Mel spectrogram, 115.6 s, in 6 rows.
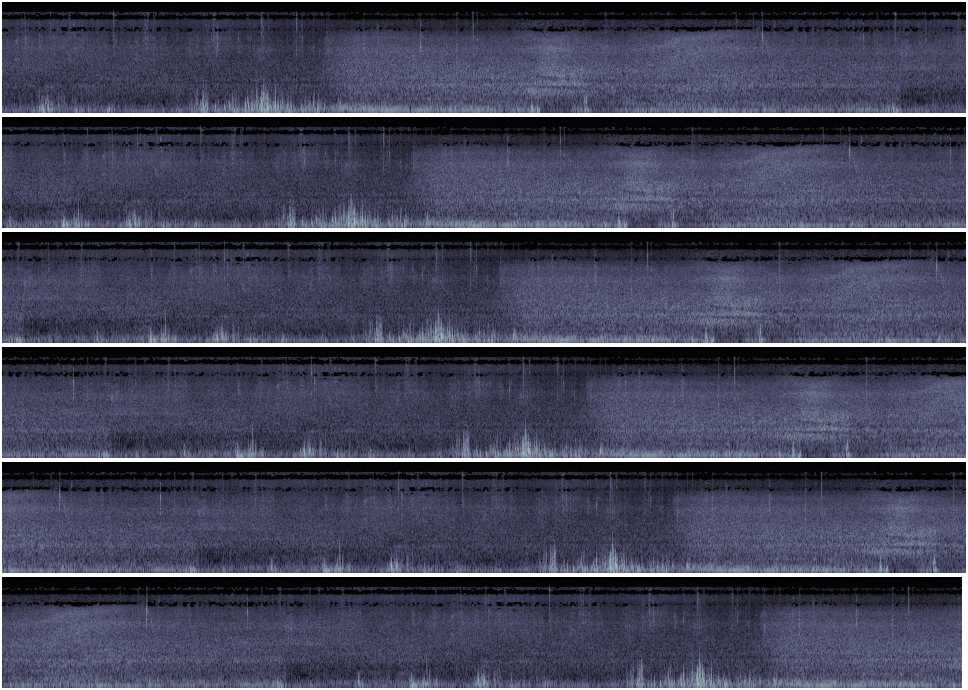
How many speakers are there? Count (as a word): zero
